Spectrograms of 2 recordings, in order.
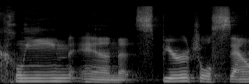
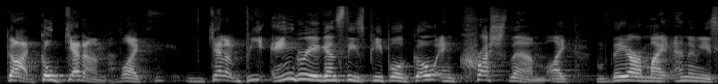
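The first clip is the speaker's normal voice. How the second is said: loud, higher-pitched acted demand to God; urgent angry plea; 7 semitones higher, 8 dB louder than usual. Preacher voices David urging God against his enemies, urgent angry plea. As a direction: fire it off as a fervent battle cry. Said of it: "He speaks like this to God".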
